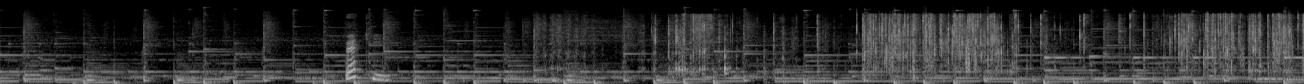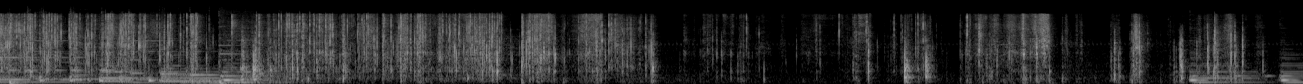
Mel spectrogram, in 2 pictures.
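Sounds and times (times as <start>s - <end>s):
light music: 0.0s - 16.9s, 24.8s - 26.0s
paper insert crackling: 5.4s - 25.8s
plastic packet crinkling: 5.4s - 25.8s.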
